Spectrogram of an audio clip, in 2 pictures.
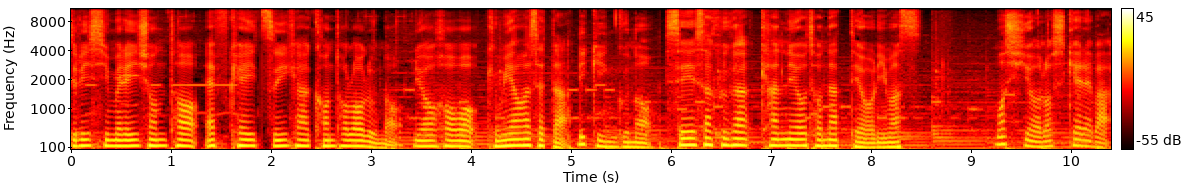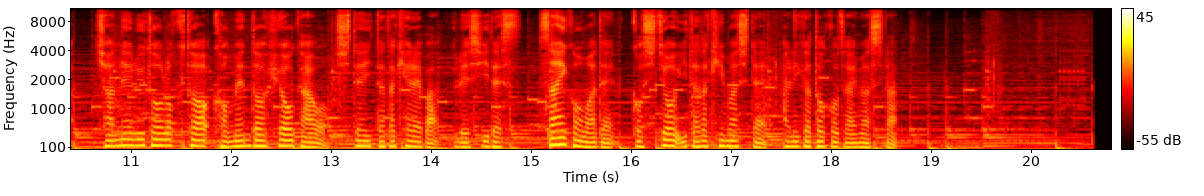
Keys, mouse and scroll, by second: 0.1 click, 0.5 ctrl+Tab, 0.9-1.2 shift+middle drag, 1.2-1.8 scroll up 1, 1.8 click, 2.2 middle click, 3.0-6.0 drag, 6.1-10.4 drag, 13.0-14.9 drag, 16.6-19.0 alt+drag, 19.7-20.8 drag.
